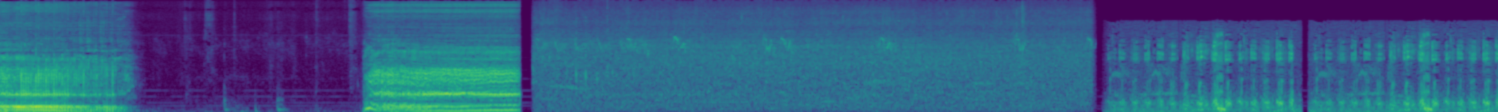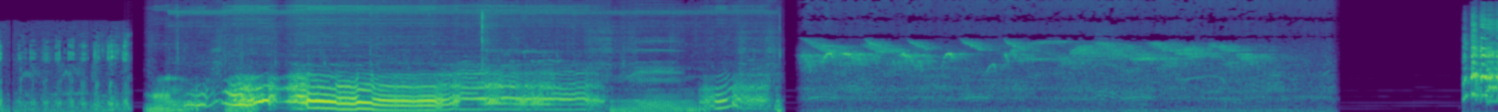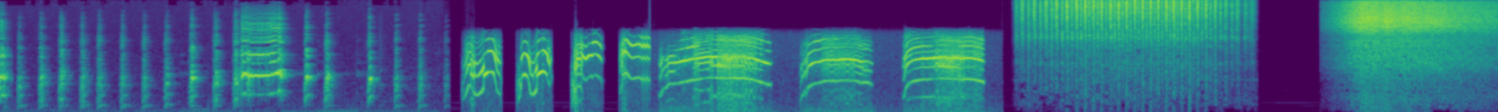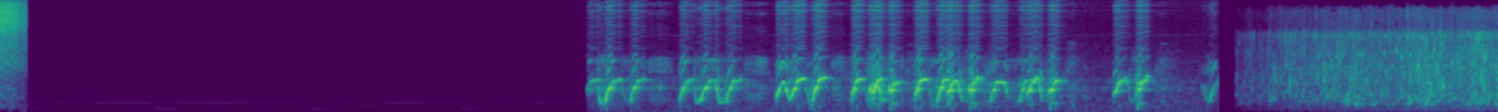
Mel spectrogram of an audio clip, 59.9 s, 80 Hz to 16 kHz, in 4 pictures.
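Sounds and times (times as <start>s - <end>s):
steady hiss: 43.2s - 45.2s.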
